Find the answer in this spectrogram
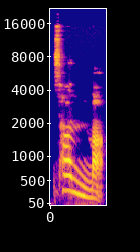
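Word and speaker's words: さんま: 글자요 한 박자를 가집니다 박자를 주의하면 이것도 한국어에 받침 들리기 때문에 두 박자로 읽기 쉽거든요 삼마 삼마 이렇게 하기 쉬운데 사은 마 산마 삼마라고 확실하게 세 박으로 끊어서 끊는 건 끊는다고 하니까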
